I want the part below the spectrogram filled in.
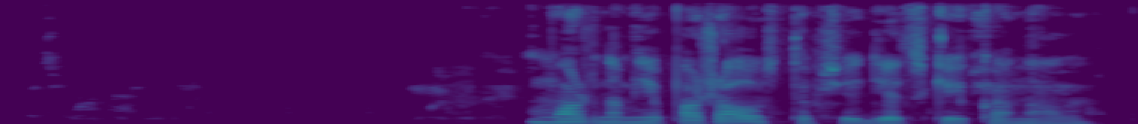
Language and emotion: Russian, neutral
